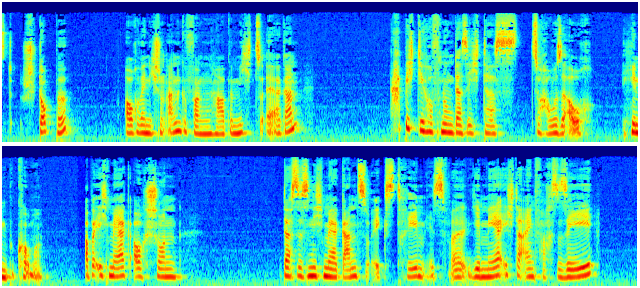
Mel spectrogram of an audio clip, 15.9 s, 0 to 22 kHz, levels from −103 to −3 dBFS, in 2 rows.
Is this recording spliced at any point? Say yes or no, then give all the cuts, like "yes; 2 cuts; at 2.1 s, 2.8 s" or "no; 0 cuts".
yes; 1 cut; at 8.9 s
